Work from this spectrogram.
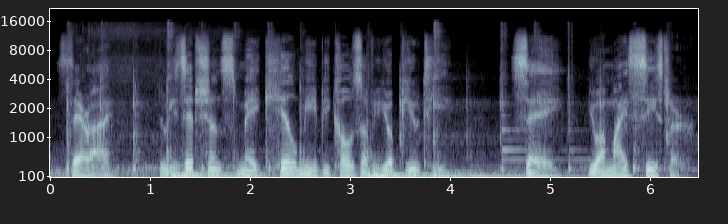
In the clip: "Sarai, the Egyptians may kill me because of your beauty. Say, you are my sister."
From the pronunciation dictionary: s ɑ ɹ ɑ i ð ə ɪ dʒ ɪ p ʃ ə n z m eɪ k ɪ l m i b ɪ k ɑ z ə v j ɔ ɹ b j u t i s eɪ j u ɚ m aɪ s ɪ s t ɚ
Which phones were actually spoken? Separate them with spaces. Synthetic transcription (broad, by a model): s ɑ ɹ ɑ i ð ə ɪ dʒ ɪ p ʃ ə n z m eɪ k ɪ l m i b ɪ k ɑ z ə v j ɔ ɹ b j u t i s eɪ j u ɚ m aɪ s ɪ s t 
